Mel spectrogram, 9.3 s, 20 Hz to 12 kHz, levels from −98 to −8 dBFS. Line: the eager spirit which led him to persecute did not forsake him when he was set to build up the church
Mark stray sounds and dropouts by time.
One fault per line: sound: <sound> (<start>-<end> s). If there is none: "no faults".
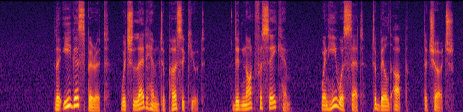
no faults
